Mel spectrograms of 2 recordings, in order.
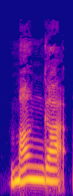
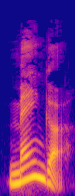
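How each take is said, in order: First: It is said with a Japanese pronunciation. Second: It is said with an English pronunciation. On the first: "in Japanese, we don't have that strong a sound. So it's simply manga" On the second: "In English, it might be pronounced manga"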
